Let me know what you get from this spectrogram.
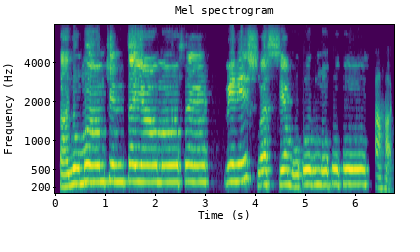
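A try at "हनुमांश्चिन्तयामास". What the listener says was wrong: It is Hanumam Chinta. There is a ish you have to say there.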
